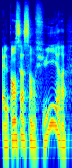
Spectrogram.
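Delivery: usual speaking voice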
